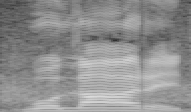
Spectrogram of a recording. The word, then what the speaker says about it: volare: Volare. To fly. The stress falls on the second to last syllable.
